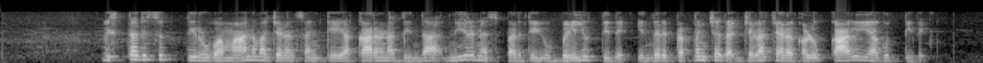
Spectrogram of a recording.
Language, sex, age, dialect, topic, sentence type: Kannada, female, 46-50, Mysore Kannada, agriculture, statement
